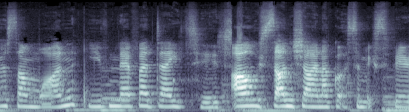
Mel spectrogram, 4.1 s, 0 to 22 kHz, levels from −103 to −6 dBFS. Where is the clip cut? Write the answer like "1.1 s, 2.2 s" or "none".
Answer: 2.2 s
